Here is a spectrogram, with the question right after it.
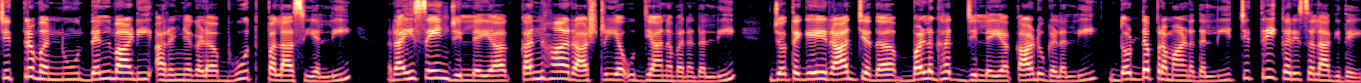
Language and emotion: Kannada, neutral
